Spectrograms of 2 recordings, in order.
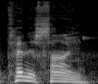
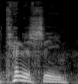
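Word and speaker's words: tennessine: Capital T and a small S is for tennis sign or tennisine depends how you want to pronounce it.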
